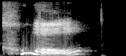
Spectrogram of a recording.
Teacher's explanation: the word cool is totally different because your tongue doesn't even touch the top of your mouth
